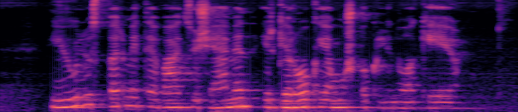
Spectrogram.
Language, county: Lithuanian, Vilnius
